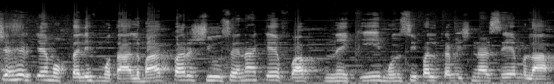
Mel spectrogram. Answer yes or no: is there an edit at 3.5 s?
no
